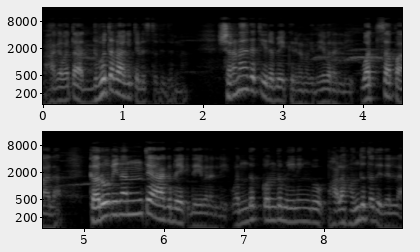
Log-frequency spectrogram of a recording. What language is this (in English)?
Kannada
